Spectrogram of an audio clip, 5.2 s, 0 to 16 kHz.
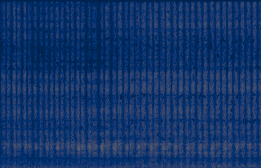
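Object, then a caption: Colored pencil on a paper coloring page. A green colored pencil is rubbed back and forth across a paper coloring page from a floral tattoo coloring book, with the sheet held down by the other hand. The sound is a quiet, steady run of short, scratchy, bright strokes with a hiss concentrated around 2 kHz and above, and almost no low end.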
